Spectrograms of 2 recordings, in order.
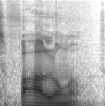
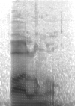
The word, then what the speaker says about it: Fa'alogo: I think it's Fa'alongo. – Fa'alongo. – So I don't think you say the G-go. Fa'alongo.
